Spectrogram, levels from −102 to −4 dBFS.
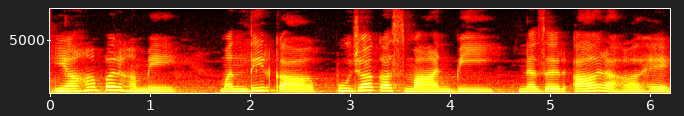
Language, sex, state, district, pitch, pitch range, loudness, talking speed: Hindi, male, Punjab, Fazilka, 220 Hz, 200-250 Hz, -15 LUFS, 125 wpm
